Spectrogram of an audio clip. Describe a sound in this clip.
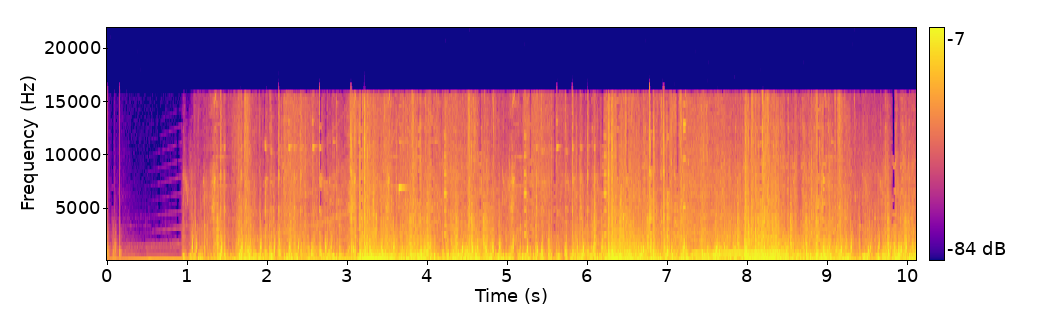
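Rubble crumbles and clatters loudly without pause.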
